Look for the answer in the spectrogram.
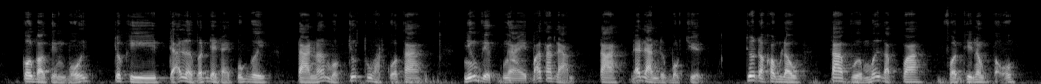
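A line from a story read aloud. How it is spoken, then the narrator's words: Brief laugh, then gentle. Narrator (Vietnamese): Trác Phạm bật cười một tiếng, nhẹ nhàng nói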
